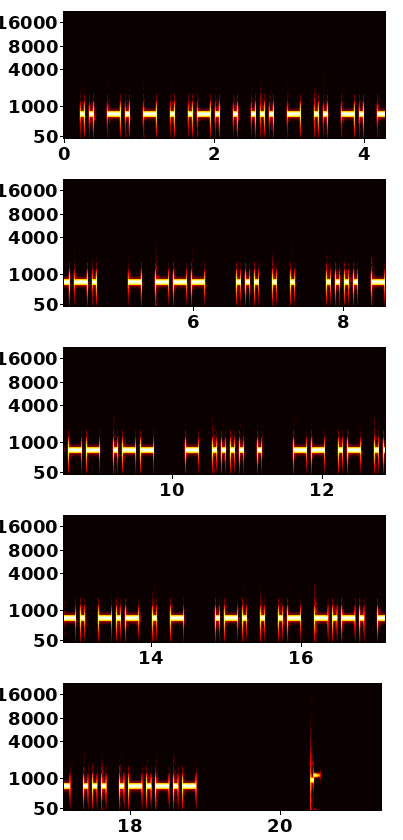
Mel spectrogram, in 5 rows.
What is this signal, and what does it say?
Morse code, heard as a keyed tone, about 20 wpm, 700 Hz. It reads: INTERESTING TO SEE HOW THE MARKET REACTS.
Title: Sentences with 8-Word Phrases - 20wpm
